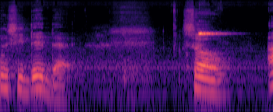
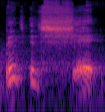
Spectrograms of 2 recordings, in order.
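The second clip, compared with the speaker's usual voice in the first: exasperated; 9 semitones higher, 4 dB quieter, slower than usual. Acted. Exasperated rant at females.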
